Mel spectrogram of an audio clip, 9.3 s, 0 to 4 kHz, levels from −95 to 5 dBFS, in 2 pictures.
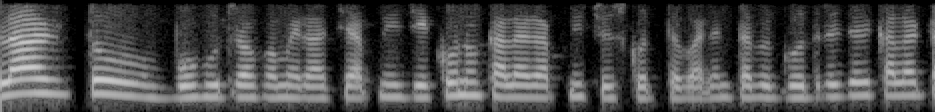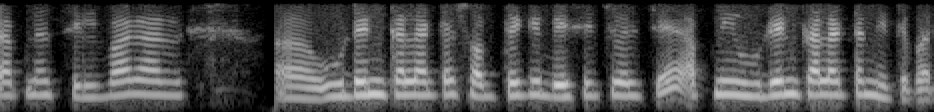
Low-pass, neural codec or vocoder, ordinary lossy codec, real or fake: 3.6 kHz; none; none; real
